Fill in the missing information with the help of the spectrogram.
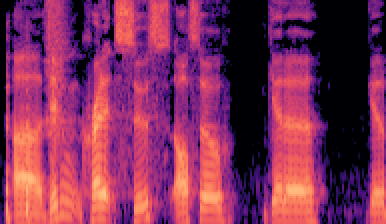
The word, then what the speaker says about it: Credit Suisse: Thanks, Coil Spotting it, it, if you pretend you're French and you have a cigarette in your hand, it's Credit Suisse.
